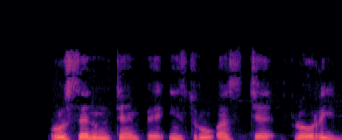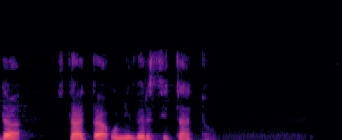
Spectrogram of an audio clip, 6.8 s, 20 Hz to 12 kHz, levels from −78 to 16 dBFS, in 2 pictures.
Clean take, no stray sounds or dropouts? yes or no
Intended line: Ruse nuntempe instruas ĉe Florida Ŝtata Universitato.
yes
